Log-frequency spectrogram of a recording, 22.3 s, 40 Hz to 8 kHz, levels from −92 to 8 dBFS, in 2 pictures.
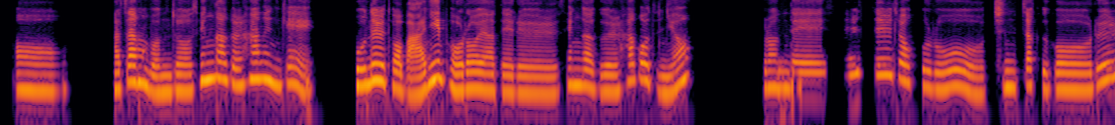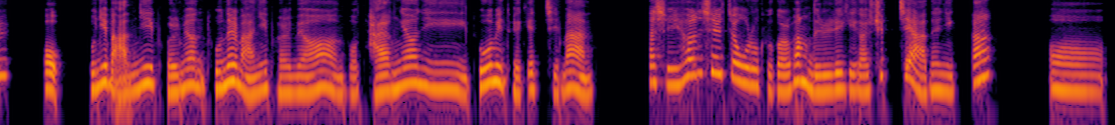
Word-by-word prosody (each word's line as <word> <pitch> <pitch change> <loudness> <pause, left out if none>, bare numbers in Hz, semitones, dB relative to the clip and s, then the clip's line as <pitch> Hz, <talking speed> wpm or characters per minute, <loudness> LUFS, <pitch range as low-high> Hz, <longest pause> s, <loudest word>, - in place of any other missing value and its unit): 어 175 -1 -2 0.5
가장 240 +5 +4
먼저 170 +1 0
생각을 270 -1 +4
하는 280 -2 +4
게 220 -5 -2 0.4
'돈을 245 +5 +7
더 195 -6 +1
많이 175 - +4
벌어야 185 -4 +2
돼.'를 160 -2 -3
생각을 200 -7 0
하거든요. 255 - -1 0.7
그런데 195 -1 -2 0.2
실질적으로 240 - -1
진짜 205 +2 -2
그거를 185 - 0 0.3
뭐 185 -2 +3 0.3
돈이 220 +7 +3
많이 230 +1 +1
벌면 205 +2 -1
돈을 225 +7 +4
많이 175 -3 0
벌면 160 0 -2
뭐 150 +1 -8
당연히 185 0 0
도움이 240 +3 +5
되겠지만 180 - -3 0.5
사실 245 -3 -1
현실적으로 325 - +1
그걸 170 -1 -3
확 260 -5 +4
늘리기가 170 0 0
쉽지 330 - -5
않으니까 180 - -1 0.5
어 170 -3 -3
190 Hz, 230 characters per minute, -22 LUFS, 170-240 Hz, 0.7 s, 돈을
